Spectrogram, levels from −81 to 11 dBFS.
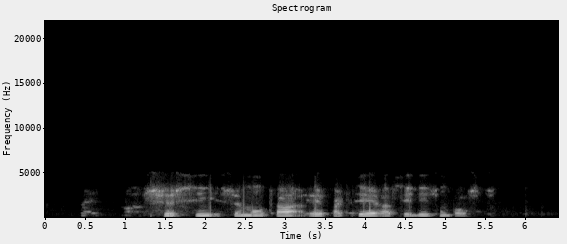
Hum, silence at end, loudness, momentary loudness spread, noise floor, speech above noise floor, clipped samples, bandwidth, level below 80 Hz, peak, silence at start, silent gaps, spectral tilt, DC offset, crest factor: none; 1 s; -23 LUFS; 12 LU; -65 dBFS; 43 dB; under 0.1%; 5.2 kHz; -60 dBFS; -4 dBFS; 0.45 s; none; -4.5 dB/octave; under 0.1%; 20 dB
